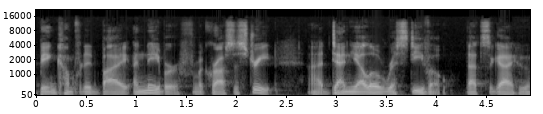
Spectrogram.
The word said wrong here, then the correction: Danilo: So it's Danilo. – Danilo? – Not Daniello.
